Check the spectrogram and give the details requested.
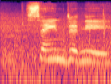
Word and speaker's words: Saint-Denis: Saint-Denis, but they pronounce it Saint-Denis.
